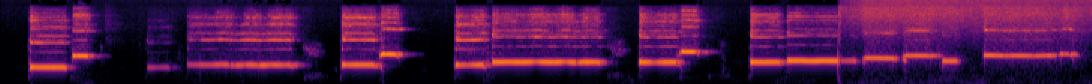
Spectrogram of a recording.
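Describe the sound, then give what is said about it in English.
A Suzuki Andes ocarina keyboard plays a bright, airy melody in short phrases of held and quick notes, with brief pauses between, sounding alone with a breathy hiss toward the end. “Is an accordion melodica? It's an ocarina keyboard.”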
